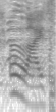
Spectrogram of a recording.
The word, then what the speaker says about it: Liza: It's Liza with a Z, not Lisa with an S, because Lisa with an S goes nuts. It's Z instead of S, it's Li instead of Lee.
